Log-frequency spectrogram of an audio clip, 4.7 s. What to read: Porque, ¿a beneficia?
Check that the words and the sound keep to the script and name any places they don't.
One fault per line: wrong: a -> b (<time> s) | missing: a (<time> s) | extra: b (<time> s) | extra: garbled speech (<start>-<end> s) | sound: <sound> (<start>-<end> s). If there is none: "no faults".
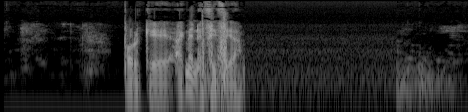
no faults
